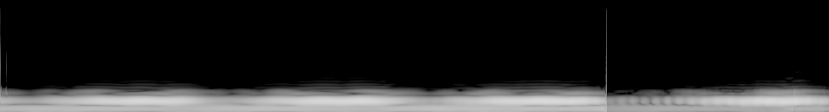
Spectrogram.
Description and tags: modified dtmf tones, great for building new background or lead sounds in idm, glitch or electronica.
electronica, idm, dtmf, glitch, eerie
